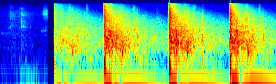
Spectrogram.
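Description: Four loud gunshot sound effects fire in sequence after a short quiet start. Each is a sharp crack with a brief decaying tail, spaced roughly half a second apart.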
